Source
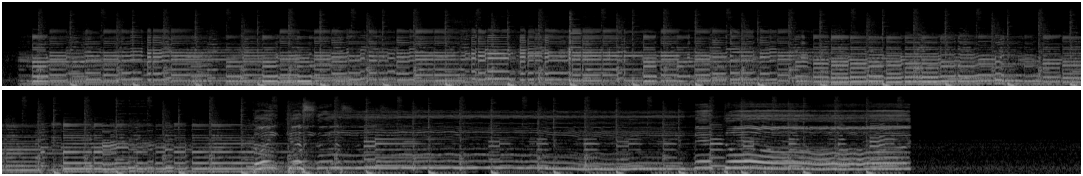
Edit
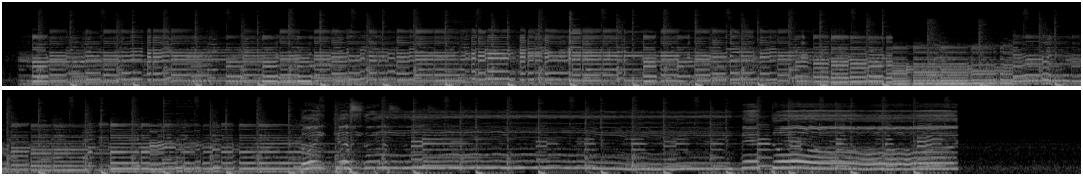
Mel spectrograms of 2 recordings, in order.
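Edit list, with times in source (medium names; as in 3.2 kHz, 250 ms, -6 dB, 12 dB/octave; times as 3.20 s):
8.90–9.64 s: speed 61%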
